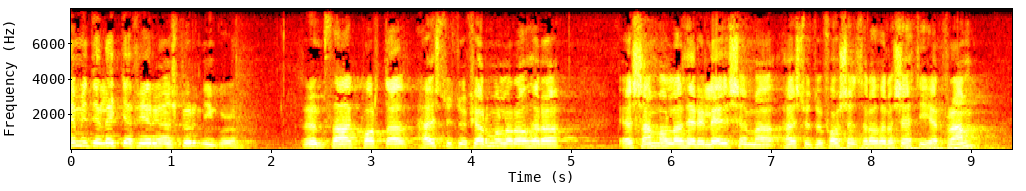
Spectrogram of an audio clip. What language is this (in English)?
Icelandic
